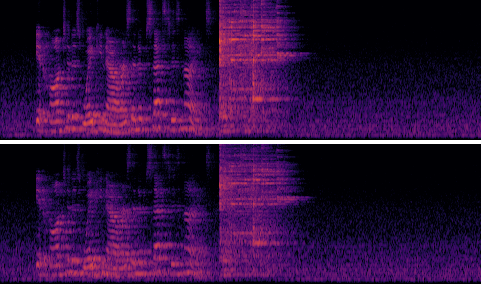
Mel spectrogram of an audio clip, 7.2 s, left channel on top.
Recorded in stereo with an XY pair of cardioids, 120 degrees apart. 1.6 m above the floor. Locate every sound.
0.5 s a woman speaking: 35° left, 4 m
3.3 s breaking glass: 60° left, 4 m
